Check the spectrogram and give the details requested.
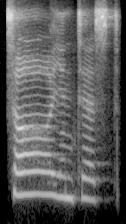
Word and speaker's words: scientist: understand that word because we have to hear the two syllables stist scientist s not not ah but scientist you got to push out the E Yeah scientist scientist can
